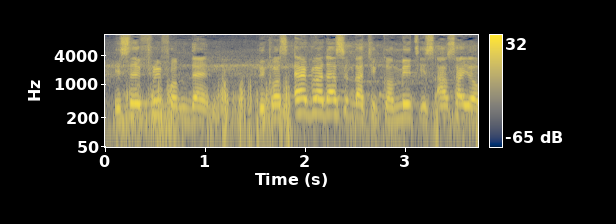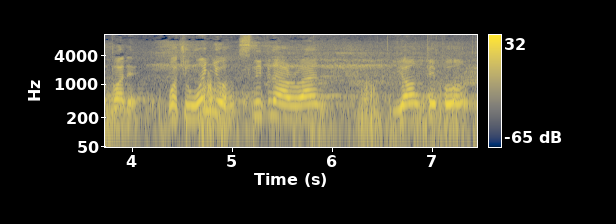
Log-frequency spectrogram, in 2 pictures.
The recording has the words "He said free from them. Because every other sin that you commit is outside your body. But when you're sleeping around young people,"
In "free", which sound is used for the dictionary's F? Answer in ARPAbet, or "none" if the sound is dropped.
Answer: F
